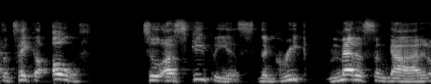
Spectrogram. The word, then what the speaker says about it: Asclepius: I can't pronounce it. Here you go, right here. Okay, Asclepius.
